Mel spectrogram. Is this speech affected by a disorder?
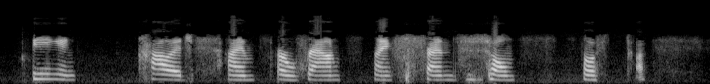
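Yes: stuttering; very severe third grade, worse high school, speakeasy from Dr. John Haskell, speech therapy helped core; moderate, occasional speakeasy in-ear delayed auditory feedback device, not worn on show; device cuts stuttering about 95%, still stutters at sentence onset, worse around unfamiliar people, sometimes avoids talking; here prolonged sounds, blocks.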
